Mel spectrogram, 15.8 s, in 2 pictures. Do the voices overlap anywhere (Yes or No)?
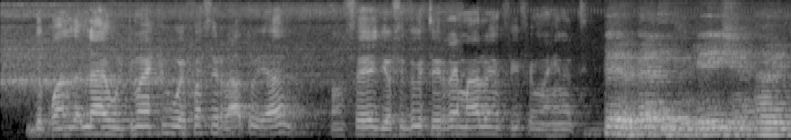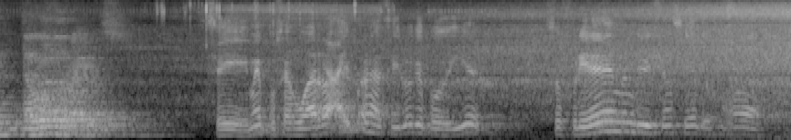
No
